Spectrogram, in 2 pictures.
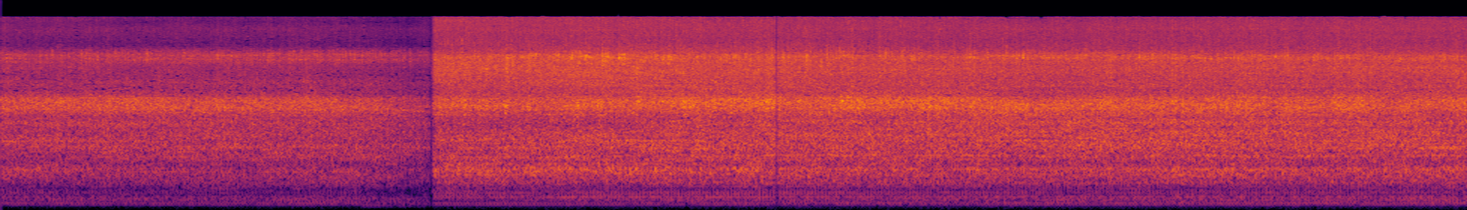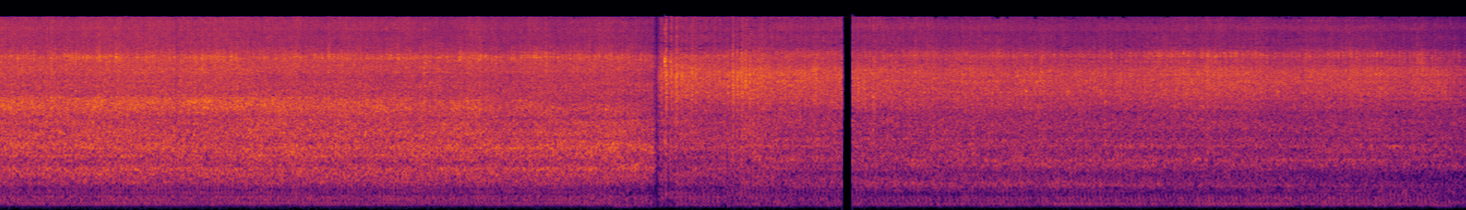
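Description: Walk-behind rice reaper's small air-cooled engine running steadily under load as it cuts standing rice. The level jumps up abruptly about four seconds in, and there is a brief dropout near the end.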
